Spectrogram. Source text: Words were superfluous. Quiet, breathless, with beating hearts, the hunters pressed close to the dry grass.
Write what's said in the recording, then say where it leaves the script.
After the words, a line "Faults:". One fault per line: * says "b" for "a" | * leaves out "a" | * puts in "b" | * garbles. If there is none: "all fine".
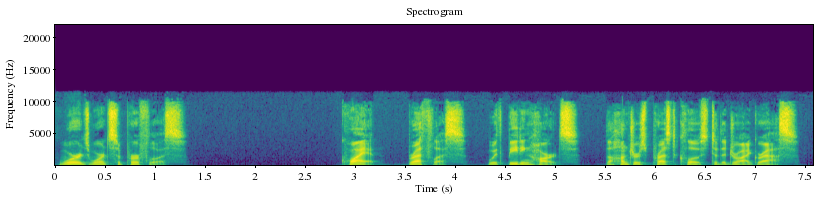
Words weren't superfluous. Quiet, breathless, with beating hearts, the hunters pressed close to the dry grass.
Faults:
* says "weren't" for "were"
